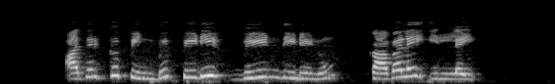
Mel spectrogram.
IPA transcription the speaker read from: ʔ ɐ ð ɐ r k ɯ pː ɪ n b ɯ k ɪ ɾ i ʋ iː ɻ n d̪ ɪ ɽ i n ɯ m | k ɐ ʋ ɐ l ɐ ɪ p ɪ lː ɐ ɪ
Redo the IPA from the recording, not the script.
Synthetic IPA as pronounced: ʔ ɐ ð ɐ r k ɯ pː ɪ n b ɯ p ɪ ɽ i ʋ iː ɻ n d̪ ɪ ɽ ɪ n ɯ m | k ɐ ʋ ɐ l ɐ ɪ ʔ ɪ lː ɐ ɪ

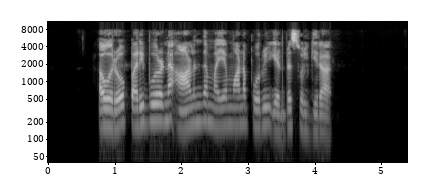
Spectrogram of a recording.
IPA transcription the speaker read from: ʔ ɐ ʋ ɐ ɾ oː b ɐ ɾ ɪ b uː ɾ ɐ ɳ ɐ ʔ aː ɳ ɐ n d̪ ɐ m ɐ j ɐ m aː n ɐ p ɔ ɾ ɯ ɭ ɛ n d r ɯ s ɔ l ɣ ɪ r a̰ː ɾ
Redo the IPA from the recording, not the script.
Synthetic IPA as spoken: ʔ ɐ ʋ ɐ ɾ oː p ɐ ɾ ɪ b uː ɾ ɐ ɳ ɐ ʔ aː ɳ ɐ n d̪ ɐ m ɐ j ɐ m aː n ɐ p ɔ ɾ ɯ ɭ ɛ n d r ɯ s ɔ l ɣ ɪ r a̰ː ɾ

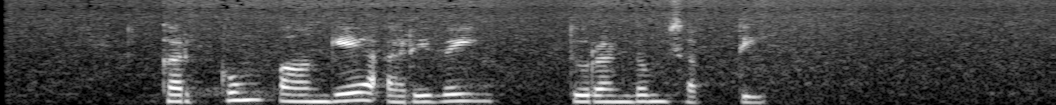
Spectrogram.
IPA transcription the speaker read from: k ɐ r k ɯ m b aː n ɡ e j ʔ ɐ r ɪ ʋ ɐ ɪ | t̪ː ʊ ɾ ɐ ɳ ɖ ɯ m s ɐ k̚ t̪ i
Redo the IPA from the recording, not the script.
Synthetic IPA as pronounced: k ɐ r k ɯ m p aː ŋ ɡ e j ʔ ɐ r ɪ ʋ ɐ ɪ | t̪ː ʊ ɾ ɐ ɳ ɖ ɯ m s ɐ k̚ t̪ i

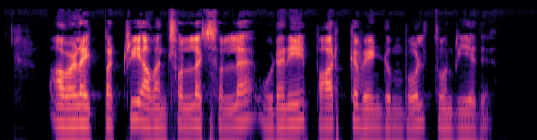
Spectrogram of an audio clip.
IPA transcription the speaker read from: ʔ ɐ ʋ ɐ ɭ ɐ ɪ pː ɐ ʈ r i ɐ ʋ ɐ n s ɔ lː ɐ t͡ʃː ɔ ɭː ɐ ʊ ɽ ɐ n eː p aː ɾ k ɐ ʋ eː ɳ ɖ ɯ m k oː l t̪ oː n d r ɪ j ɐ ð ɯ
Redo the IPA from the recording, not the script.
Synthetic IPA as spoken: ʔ ɐ ʋ ɐ ɭ ɐ ɪ pː ɐ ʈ r i ɐ ʋ ɐ n s ɔ lː ɐ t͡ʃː ɔ lː ɐ ʊ ɽ ɐ n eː p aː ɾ k ɐ ʋ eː ɳ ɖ ɯ m p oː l t̪ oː n d r ɪ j ɐ ð ɯ

